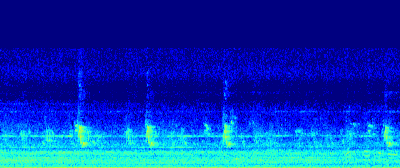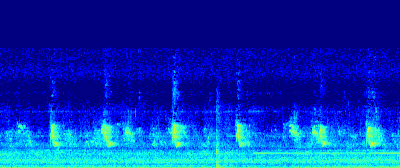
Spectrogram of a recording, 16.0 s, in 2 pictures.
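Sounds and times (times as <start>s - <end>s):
distant diesel locomotive rumble: 0.0s - 16.0s.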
